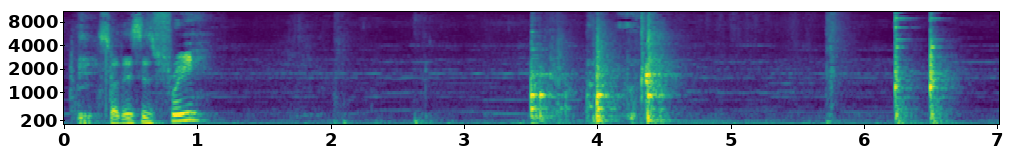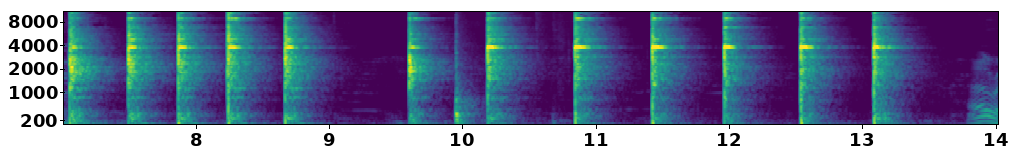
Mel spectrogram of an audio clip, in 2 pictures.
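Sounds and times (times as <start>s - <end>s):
hammer striking steel: 6.2s - 9.0s, 9.6s - 13.4s.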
